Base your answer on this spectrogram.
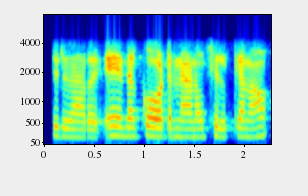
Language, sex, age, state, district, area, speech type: Malayalam, female, 30-45, Kerala, Kottayam, urban, conversation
